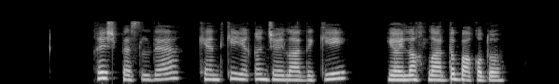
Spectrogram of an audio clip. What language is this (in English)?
Uyghur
